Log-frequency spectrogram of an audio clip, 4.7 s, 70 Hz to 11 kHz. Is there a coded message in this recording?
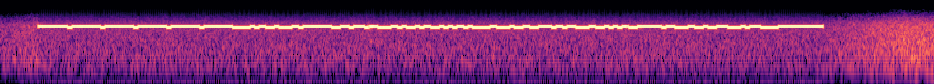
Yes: RTTY (45.45 baud, 170 Hz shift) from 0.2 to 4.1 s, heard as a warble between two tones, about 2150 Hz centre. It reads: PADRE CARVALHO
